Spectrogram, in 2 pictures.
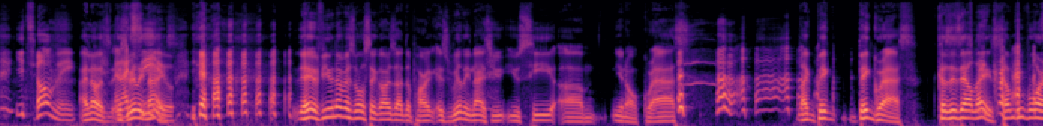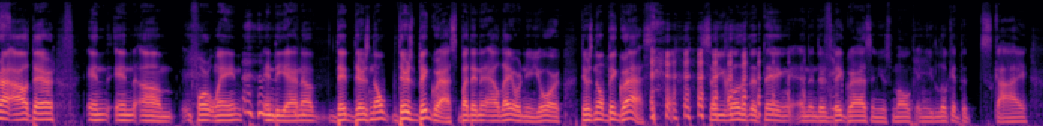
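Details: Adult male speaker; normal conversational speech.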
